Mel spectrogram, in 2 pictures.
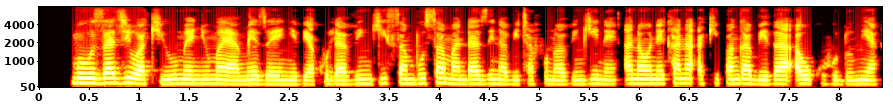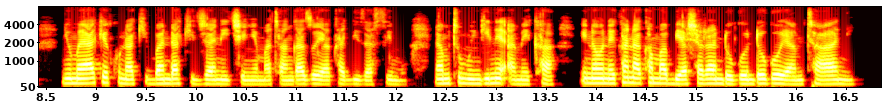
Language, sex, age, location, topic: Swahili, female, 18-24, Mombasa, agriculture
